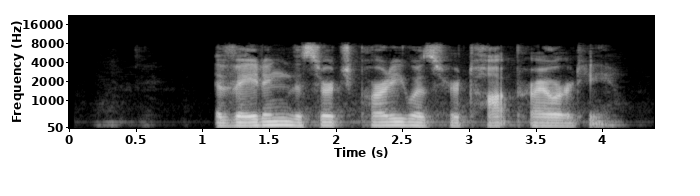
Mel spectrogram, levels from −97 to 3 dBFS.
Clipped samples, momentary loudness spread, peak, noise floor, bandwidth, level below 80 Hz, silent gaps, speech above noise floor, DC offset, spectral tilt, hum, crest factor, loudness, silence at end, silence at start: under 0.1%; 11 LU; -4 dBFS; -72 dBFS; 8.2 kHz; -56 dBFS; none; 53 dB; under 0.1%; -5 dB/octave; none; 18 dB; -19 LUFS; 0.3 s; 1.1 s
